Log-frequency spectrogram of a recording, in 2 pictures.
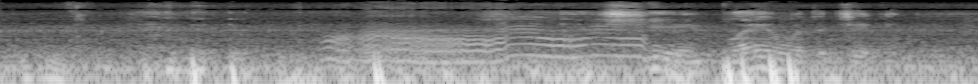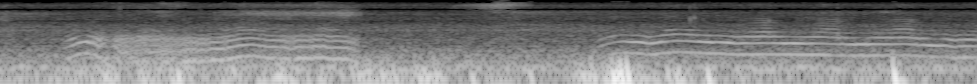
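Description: A Savannah kitten growls in drawn-out, wavering moans that rise and fall in three bouts.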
